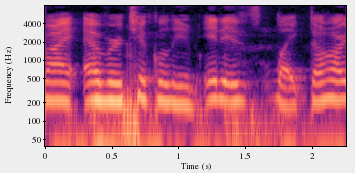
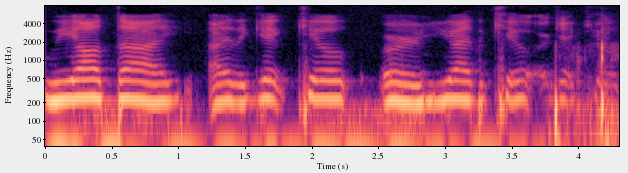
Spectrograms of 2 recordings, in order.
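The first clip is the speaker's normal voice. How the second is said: put-on very dull deadpan, low, bored monotone. Retelling a line from a funny Vine video, in a monotone, low, boring voice. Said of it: "very monotone and low and boring".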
